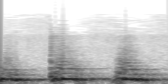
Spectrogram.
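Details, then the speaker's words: Dog with degenerative valve disease: a loud, humming, almost musical tone swells with each heartbeat, loud enough for owners to hear sitting nearby; musical heart murmur, which does not correlate with disease severity. "them so that's called a musical murmur not really a high pitches they're usually really loud and these are the ones that owners often are sitting next to the dog and you can hear it"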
